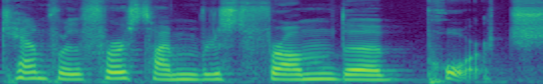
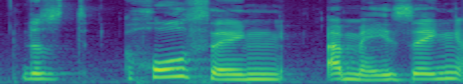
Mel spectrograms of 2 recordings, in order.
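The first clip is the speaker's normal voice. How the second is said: normal talking voice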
